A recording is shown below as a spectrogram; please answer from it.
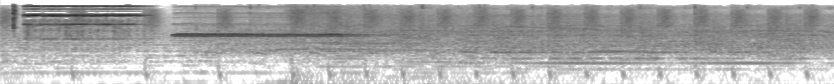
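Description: Electronic background music with a steady beat. About a second in, a single held electronic beep sounds for about a second and a half: a timer buzzer marking the end of the quiz countdown.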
